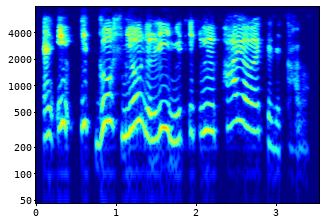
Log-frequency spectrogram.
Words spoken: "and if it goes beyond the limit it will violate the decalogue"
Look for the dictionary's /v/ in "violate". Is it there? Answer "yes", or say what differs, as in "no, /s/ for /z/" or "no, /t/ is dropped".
no, /p/ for /v/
